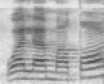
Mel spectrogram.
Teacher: ada qalqalah di hujung ya pada huruf ta. Qalqalah kubra.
